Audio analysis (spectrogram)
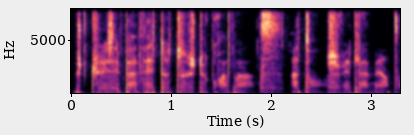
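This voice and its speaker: A woman speaks entirely in a soft, unvoiced whisper. She chats informally and playfully, like an ASMR streamer talking to viewers. The voice is breathy and close to the microphone. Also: a little fast.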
